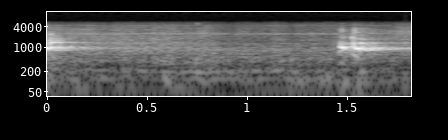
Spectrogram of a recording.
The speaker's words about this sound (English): I hear water. It's water. Dolly, don't go out there. It's water. It's dripping off that big leaf.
